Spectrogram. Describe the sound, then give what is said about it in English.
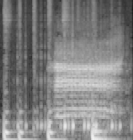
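Sheep bleat loudly, several wavering, quavering calls in quick succession, each starting with a sharp thump, over a steady tonal backdrop like part of a song. “Do androids dream of electric sheep?”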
